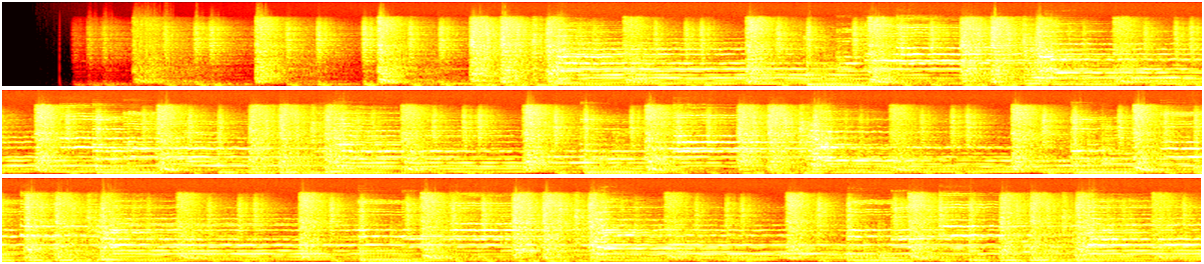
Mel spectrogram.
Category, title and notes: Music > Multiple instruments
Something like the opening song to a late night broadcast. Fender guitar going into a few reverbs, over top of a drum machine. Playing through a Panasonic tape deck, normal bias tape. Retro news broadcast song snippet.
